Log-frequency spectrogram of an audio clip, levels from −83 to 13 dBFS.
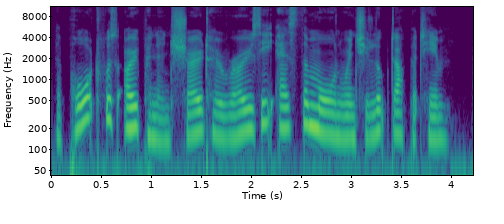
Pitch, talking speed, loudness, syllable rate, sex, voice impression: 175 Hz, 240 wpm, -18 LUFS, 5.5 syllables/s, female, feminine, gender-neutral, slightly young, slightly adult-like, slightly thin, slightly tensed, slightly powerful, slightly dark, slightly hard, clear, slightly fluent, cool, slightly intellectual, slightly refreshing, sincere, very calm, slightly friendly, slightly reassuring, unique, wild, slightly sweet, slightly lively, strict, sharp, slightly modest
